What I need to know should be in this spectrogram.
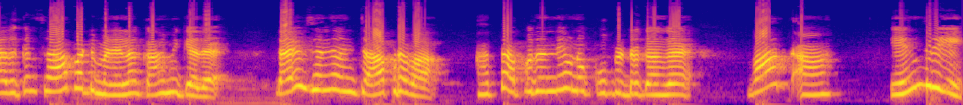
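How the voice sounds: A woman performs a cartoonish character voice at an extremely high pitch. Her intonation is lively and her pace moderate.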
